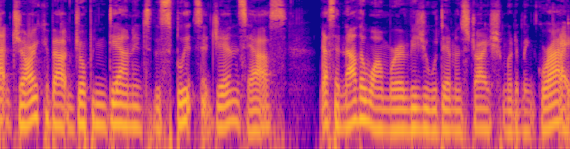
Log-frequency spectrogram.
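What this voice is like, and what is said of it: Usual voice. Nothing is said of it.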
